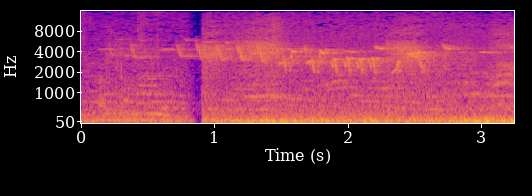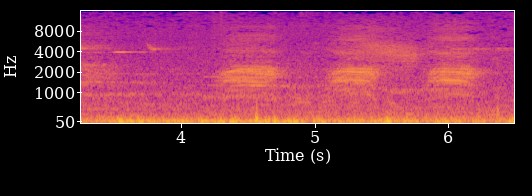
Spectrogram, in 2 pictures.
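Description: Crows cawing outdoors, three caws about a second apart near the end, after quicker, higher bird chirps earlier on, over a steady low rumble.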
